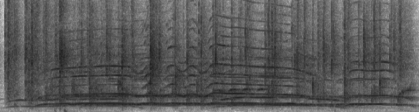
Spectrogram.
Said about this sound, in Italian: Buonasera, buonasera al pubblico a casa, ascoltatrici, ascoltatori del suggeritore Night Live, al pubblico in studio che si fa come sempre un applauso apotropaico dati i tempi brutti.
